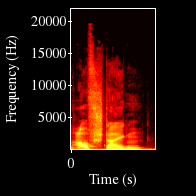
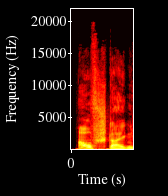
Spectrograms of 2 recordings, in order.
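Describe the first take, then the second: First: Louder urgent repeat of the order; narrated yell into the headset; retold shout. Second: Urgent call into the mic, louder; a narrator's mild mock yell; retold shout. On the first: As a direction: bark it harder the second time. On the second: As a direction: command to climb, pushed out. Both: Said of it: "schrie ich in mein Mikrofon".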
